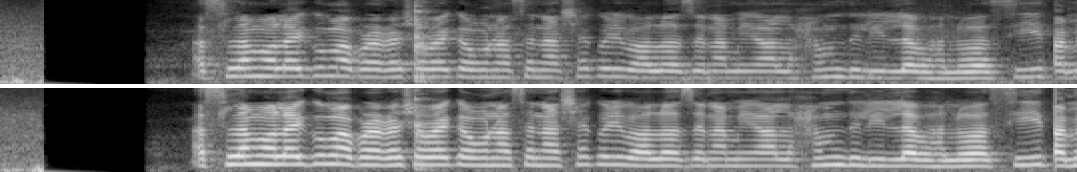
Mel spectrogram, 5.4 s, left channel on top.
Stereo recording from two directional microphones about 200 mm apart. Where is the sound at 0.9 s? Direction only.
50° right (ahead or behind).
